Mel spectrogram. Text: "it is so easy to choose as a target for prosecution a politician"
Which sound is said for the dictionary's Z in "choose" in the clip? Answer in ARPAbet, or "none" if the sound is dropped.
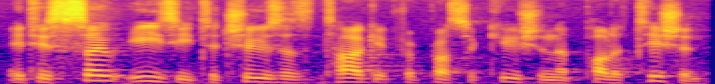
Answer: Z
